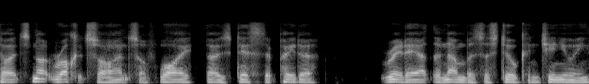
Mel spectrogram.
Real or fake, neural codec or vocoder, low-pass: fake; codec, 24 kHz, 1.2 kbps, DualCodec; 7.2 kHz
